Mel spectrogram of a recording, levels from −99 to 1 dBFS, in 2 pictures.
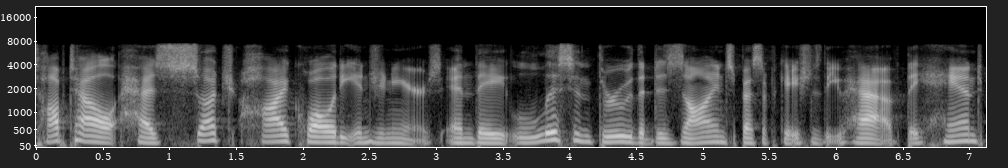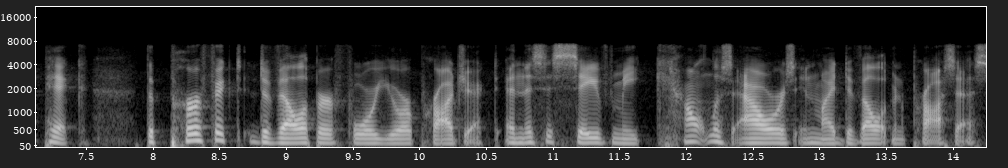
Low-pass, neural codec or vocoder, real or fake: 7.2 kHz; none; real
